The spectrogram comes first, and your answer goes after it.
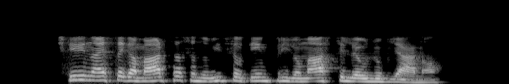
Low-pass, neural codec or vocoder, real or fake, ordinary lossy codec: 3.6 kHz; none; real; none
